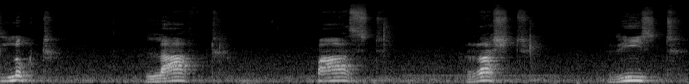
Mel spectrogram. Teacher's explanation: Heaped, we say heaped, it is not d, but rather it is t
